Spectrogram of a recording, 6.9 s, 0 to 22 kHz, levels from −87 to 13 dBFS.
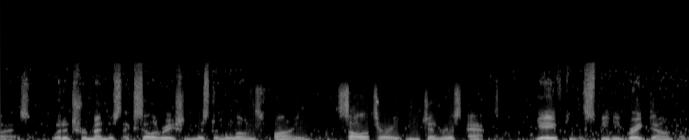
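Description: From the very start the pauses are sunk into near silence that sparkles with twinkling specks. That is overdone noise removal running throughout the clip. A noise reduction stage set far too aggressively is pushing individual frequency bands down to almost nothing whenever they come close to its idea of the noise floor, so the softer parts of the voice are removed along with the noise.

At 2.44 s the sound coarsens and turns rougher and more muffled, as if a layer of brightness has been lifted off. It stays that way until about 5.61 s, and it is at its worst for roughly 1.9 s within that span. This is a call bitrate drop. The call's bandwidth estimate fell, so the Opus encoder on the call path was told to spend far fewer bits, and the sound points to a fall from about 32 kbps to about 11 kbps. At that lower rate the codec quantises more crudely and narrows its audio band, cutting everything above 8 kHz where it had reached 12 kHz. 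That lost top end is the muffling, and the sound stays coarse until the bitrate recovers.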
